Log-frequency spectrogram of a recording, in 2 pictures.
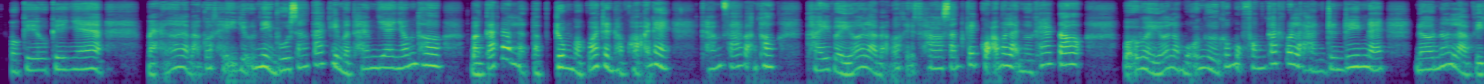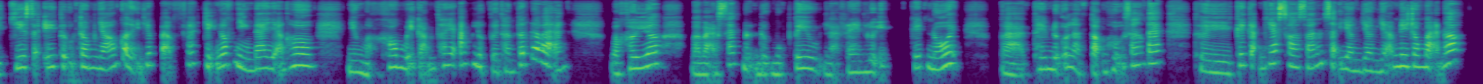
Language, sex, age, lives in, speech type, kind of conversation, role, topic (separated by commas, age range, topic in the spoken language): Vietnamese, female, 20-24, Vietnam, read, expert-assistant, expert, Làm thế nào để xây dựng thói quen đọc và viết thơ hiệu quả cho người bận rộn?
